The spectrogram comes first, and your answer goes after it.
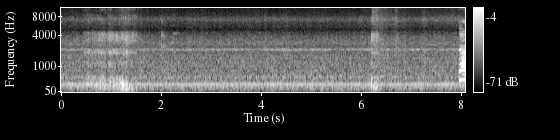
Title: MY DAD HE WAS SNORING LOUD WHILE I 'M BLOGGING SO IT WAS LOOK SOUND EFFECTS ON MY VIDEO #fyp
